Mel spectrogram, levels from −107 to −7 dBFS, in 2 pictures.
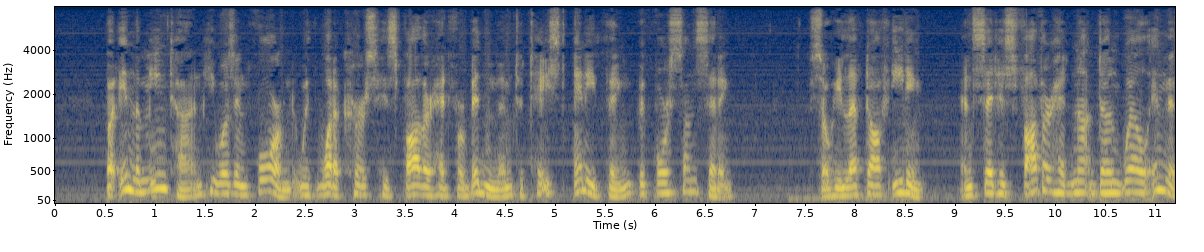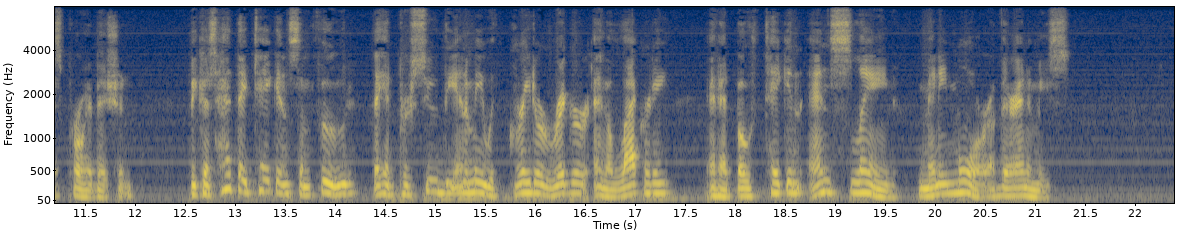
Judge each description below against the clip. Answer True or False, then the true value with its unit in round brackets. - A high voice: False (140 Hz)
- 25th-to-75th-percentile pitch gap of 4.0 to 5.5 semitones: True (5.1 semitones)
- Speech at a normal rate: True (180 wpm)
